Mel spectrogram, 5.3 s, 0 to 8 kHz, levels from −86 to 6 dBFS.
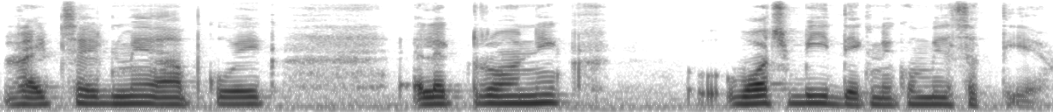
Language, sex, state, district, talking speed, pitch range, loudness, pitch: Hindi, male, Karnataka, Bangalore, 160 wpm, 130-150 Hz, -18 LUFS, 140 Hz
